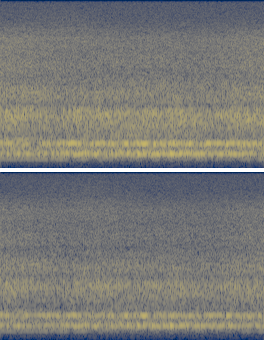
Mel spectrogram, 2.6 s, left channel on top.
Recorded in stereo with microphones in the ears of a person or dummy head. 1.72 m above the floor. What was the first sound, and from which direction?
Only background noise.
